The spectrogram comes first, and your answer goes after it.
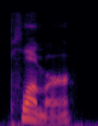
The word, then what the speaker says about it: plumber: Now, the common error is sounding out that final B sound. Why is it even there if it's silent?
